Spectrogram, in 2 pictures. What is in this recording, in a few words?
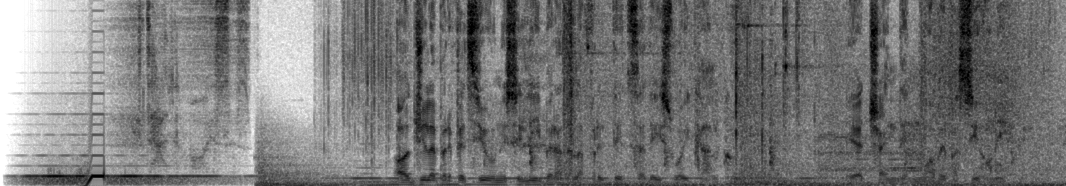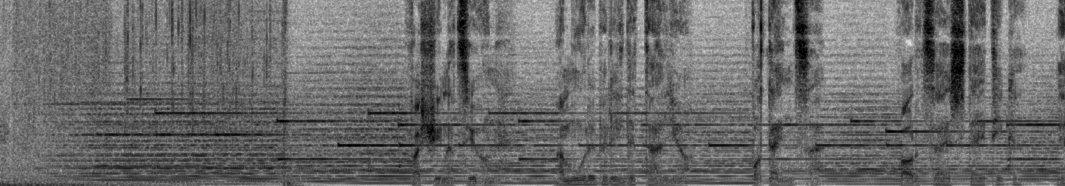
Dark Grave, ITALIANVOICES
